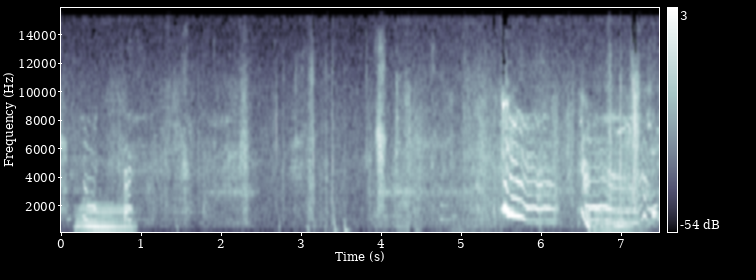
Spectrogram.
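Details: Beagle puppies of litter F, seven weeks old, give high, drawn-out whines. One long steady cry opens the clip, then quiet shuffling, then two sharp sliding squeals close together near the end.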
